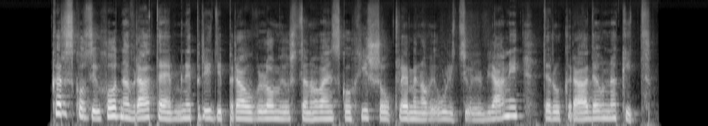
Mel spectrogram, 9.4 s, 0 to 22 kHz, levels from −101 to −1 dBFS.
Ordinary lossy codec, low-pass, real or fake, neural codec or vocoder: none; none; fake; vocoder, 44.1 kHz, 128 mel bands, Pupu-Vocoder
